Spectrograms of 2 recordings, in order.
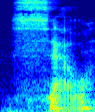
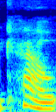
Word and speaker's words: cell: The C is coming before an E, so it's going to be soft, meaning it's going to be pronounced like a S. This does not say kel, it says cell.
